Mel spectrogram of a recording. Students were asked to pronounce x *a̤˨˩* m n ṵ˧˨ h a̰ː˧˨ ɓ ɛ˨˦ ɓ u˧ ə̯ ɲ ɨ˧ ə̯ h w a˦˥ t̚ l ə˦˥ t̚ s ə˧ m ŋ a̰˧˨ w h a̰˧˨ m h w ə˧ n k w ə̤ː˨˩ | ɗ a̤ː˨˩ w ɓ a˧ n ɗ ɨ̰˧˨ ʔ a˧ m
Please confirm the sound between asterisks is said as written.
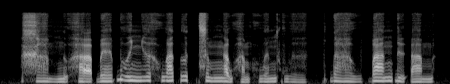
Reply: yes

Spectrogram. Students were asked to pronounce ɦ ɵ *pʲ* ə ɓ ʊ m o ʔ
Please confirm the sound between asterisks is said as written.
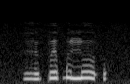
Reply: no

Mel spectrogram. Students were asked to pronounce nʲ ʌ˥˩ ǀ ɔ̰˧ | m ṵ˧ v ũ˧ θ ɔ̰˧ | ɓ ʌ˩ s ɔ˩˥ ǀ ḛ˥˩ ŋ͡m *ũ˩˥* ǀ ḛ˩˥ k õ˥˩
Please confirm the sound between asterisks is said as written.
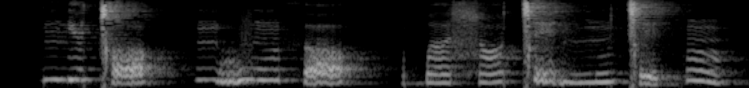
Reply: yes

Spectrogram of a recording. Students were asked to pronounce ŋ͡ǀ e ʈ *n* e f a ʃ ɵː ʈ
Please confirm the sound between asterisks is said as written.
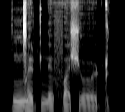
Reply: yes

